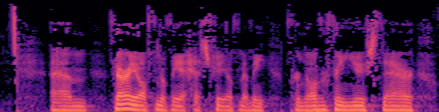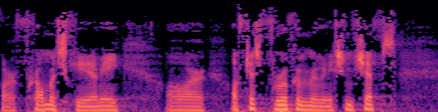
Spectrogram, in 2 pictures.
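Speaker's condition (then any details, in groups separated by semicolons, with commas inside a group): Cleft palate; cleft palate since childhood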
